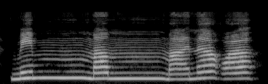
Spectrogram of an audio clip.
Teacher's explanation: इदगाम हो रहा है मीम का मीम के साथ तो यहां भी गुना होगा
